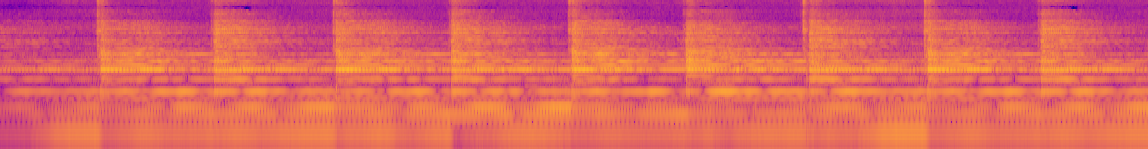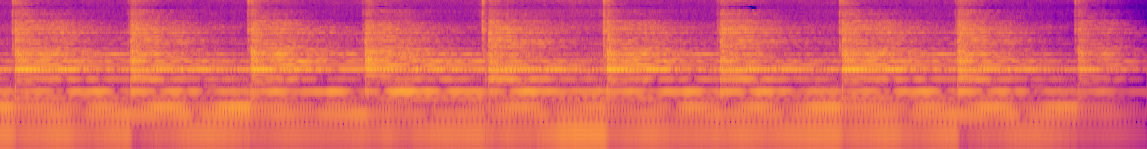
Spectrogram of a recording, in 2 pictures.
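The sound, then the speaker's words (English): A church bell tolls steadily and loudly before a church service on Memorial Day weekend, striking about once a second for around twenty strokes, each ring blending into a sustained, humming resonance. No voices are heard. “Let's pause for the ringing of the bell.”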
